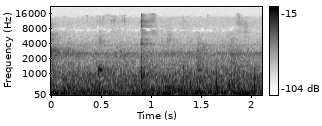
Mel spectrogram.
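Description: Faint chewing of a Turkish sweet filled with macadamia nuts, with a few soft clicks, over a steady low hum.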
